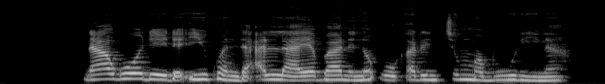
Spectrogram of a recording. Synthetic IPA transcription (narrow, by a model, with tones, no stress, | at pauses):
na˦ɡʷoː˦deː˨da˨ʔiː˦kʷɔ˨nda˨ʔa˦lːaː˨ja˦baː˦ni˨na˦kʷʼoː˨kʼɐ˦ɽɪ˦nt͡ʃɪ˦mːɐ˨buː˦ɽiː˨naː˦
